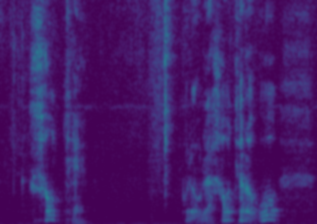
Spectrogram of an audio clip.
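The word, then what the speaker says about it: αὕτη: 이게 바로 아우테라 얘기하는 거죠. 이제 아우테를 하우테 왜? 제가 다시 말씀드릴게요. 아우테 아닙니다. 아우테 발음이 이가 아가 뭐란다고요? 거친 숙계를 위해서 하우테.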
